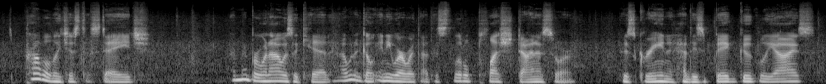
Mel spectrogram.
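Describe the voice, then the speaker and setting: A man's voice: mid-range voice, a little fast, sharp tone, slight background noise. Easygoing man, faint rain behind. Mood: casual, kindly. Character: easygoing, kindly, slightly sheepish man. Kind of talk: audio drama acting.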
